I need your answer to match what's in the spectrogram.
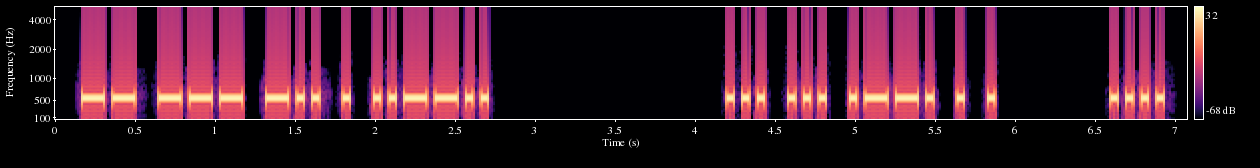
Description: Morse code, heard as a keyed tone, about 25 wpm, 550 Hz. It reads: MODE? SSPEE H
